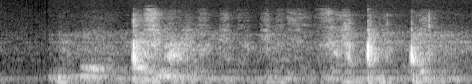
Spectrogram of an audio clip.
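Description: Faint scratching of a stylus writing on a tablet: a few short strokes about two-thirds of a second in and again near the end, with near silence between them.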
